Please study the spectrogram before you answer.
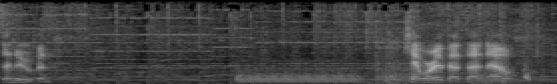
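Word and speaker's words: Annwn: It's pronounced Anuvin, if you're wondering. I looked it up. Yeah, the one at the top marked Ice Fire Treetop. It's pronounced Anuvin.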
